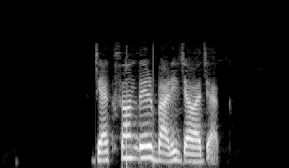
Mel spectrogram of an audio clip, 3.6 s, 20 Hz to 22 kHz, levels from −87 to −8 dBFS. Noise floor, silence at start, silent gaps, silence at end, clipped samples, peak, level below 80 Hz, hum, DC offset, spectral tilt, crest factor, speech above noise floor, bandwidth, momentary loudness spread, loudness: under -90 dBFS; 1.2 s; none; 0.9 s; under 0.1%; -2 dBFS; -56 dBFS; none; under 0.1%; -6.5 dB/octave; 16 dB; over 76 dB; 7.2 kHz; 8 LU; -15 LUFS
